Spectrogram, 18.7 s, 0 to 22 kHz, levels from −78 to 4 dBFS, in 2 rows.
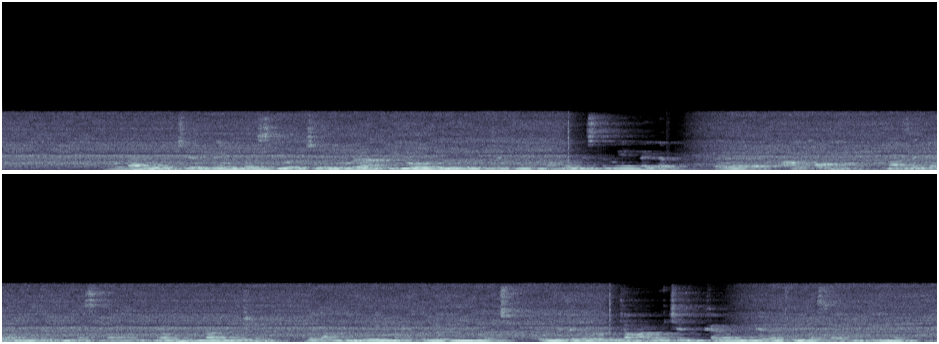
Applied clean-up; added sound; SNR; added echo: none; Domestic sounds, home sounds; 11 dB; reverberation time 1.0 s.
